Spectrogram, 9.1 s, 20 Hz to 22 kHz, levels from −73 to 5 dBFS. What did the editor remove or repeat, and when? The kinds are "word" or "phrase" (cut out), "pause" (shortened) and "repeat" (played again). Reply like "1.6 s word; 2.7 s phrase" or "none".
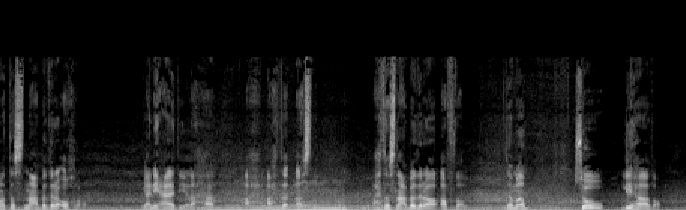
none

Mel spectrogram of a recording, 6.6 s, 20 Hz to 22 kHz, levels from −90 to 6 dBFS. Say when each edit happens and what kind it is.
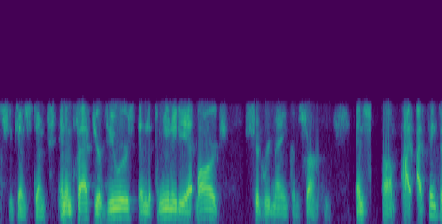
5.6 s word

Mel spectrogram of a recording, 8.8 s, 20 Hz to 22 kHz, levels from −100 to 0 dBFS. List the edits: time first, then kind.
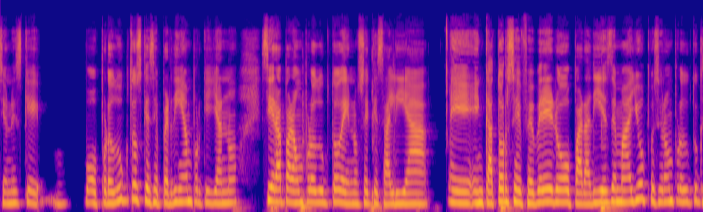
5.5 s pause

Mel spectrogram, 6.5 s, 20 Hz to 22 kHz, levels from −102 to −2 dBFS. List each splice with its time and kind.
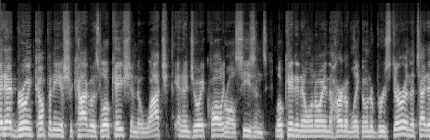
1.5 s word; 2.6 s word; 3.4 s phrase; 4.1 s pause; 4.5 s word; 5.4 s word

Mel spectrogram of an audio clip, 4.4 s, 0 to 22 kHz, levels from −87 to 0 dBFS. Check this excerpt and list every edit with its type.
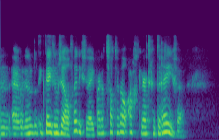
2.8 s phrase

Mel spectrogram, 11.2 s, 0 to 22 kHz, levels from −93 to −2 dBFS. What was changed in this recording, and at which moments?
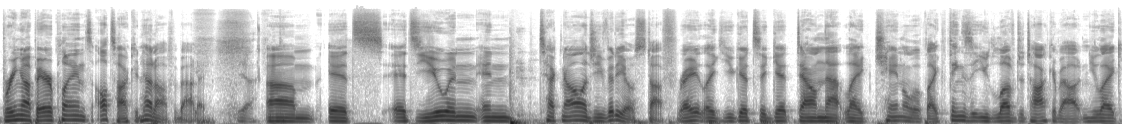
none

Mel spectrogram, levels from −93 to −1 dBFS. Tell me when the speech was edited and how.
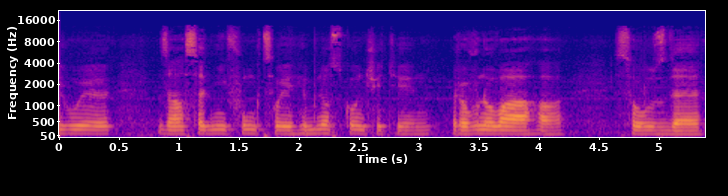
1.8 s word; 3.2 s pause

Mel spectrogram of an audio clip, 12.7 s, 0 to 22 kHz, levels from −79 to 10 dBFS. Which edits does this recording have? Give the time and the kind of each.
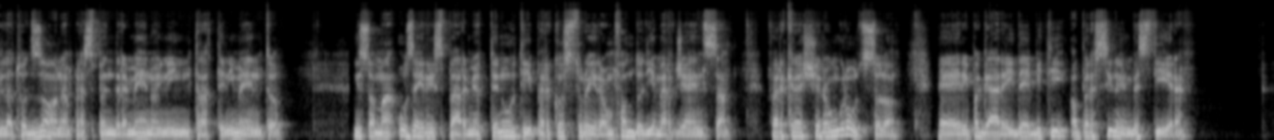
3.5 s pause

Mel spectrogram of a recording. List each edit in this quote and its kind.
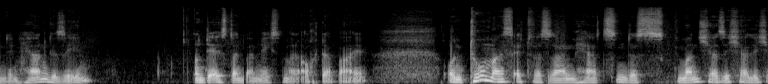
2.4 s word; 5.1 s word; 5.5 s word; 6.7 s word

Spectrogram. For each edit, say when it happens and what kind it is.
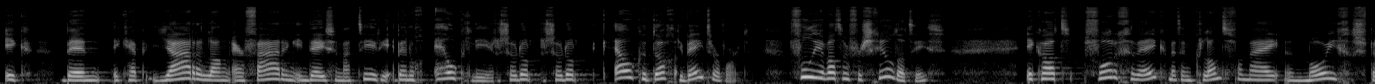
1.1 s word; 3.9 s word; 4.6 s phrase; 5.4 s repeat; 6.8 s word; 7.7 s pause; 12.8 s word

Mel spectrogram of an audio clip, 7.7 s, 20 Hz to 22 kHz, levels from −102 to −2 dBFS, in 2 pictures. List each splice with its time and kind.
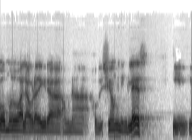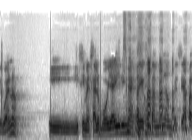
5.8 s phrase

